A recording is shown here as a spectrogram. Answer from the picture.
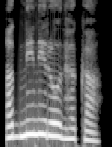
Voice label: "ಅಗ್ನಿನಿರೋಧಕ", kannada

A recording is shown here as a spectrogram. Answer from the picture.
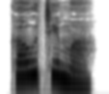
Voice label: "ಕೌಚಿಮ", Kannada

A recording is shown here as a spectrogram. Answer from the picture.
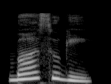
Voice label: "ಬೇಸಿಗೆ", Kannada

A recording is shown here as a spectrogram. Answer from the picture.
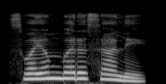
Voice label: "ಸ್ವಯಂಬರಸಾಲೆ", kannada

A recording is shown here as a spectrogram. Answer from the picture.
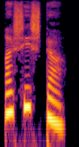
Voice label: "ಅಶಿಷ್ಟ", Kannada

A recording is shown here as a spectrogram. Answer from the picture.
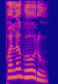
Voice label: "ಪಲಗೋರು", kannada; palagōru; Noun

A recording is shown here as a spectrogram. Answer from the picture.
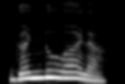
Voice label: "ಗುಂಟವಲೆ", kannada

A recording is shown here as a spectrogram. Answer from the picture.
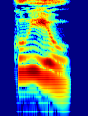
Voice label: "ಕುಯ್ಯೋ", Kannada

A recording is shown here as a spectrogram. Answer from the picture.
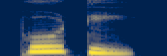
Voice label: "ಪೋಟಿ", Kannada

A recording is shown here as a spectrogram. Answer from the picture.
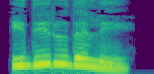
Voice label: "ಇದಿರುದಲೆ", Kannada

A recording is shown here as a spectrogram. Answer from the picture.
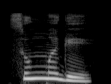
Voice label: "ಸುಮ್ಮಗೆ", Kannada

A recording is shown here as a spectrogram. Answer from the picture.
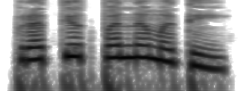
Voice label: "ಪ್ರತ್ಯುತ್ಪನ್ನಮತಿ", Kannada

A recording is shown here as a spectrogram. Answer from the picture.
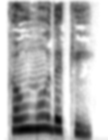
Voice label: "ಕುಮುದಿಕೆ", Kannada

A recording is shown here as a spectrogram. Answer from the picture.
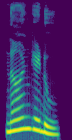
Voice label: "ನೊಣಗೇಡಿ", Kannada

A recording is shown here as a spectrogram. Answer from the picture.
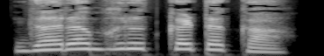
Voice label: "ಗರಭೃತ್ಕಟಕ", Kannada

